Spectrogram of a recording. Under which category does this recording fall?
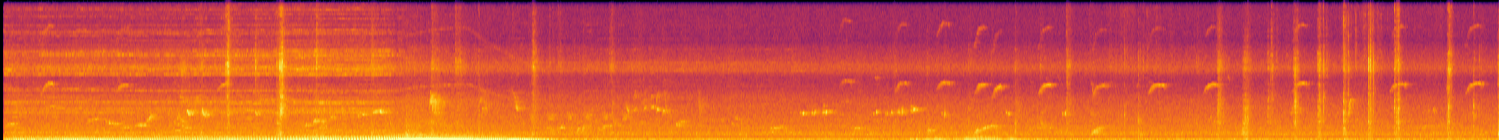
Soundscapes > Urban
